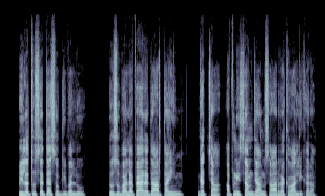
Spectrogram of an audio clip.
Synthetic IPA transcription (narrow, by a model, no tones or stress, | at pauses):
pɪlat̪̬ʊsɛt̪ɛːsːoːɡibɐlːu | t̪ʊs̬ubɐːlɛpɛːɾɛd̪aːɾt̪ãɦɪn | ɡɐtːʃʰaɐp̬ɽ̃isɐmd͡ʒaɐnʊsaːɾːɐkʰʋaːlikɐɾaː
